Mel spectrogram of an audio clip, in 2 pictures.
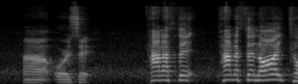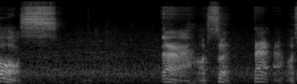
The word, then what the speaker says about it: Panathinaikos: And Mladenovic plays for Panathinaikos. Or is it Panathinaikos?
